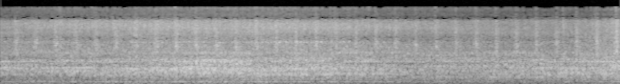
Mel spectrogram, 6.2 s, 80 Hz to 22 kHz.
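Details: 2002 Chevrolet Avalanche 5.3L LS V8, fully warmed up, idling at about 500 rpm with oil pressure over 50 psi on 30-weight oil, new Comp cam, hydraulic roller lifters and trunnion rockers: fast sewing-machine tick, three to four per second, over the exhaust. Noisy valvetrain, cause unconfirmed.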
